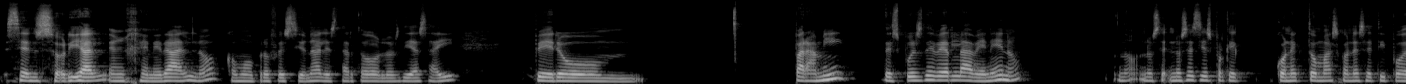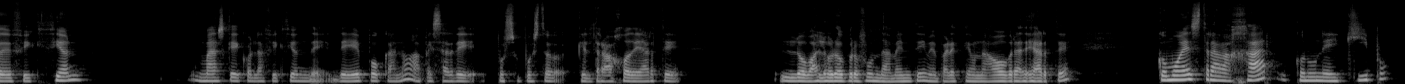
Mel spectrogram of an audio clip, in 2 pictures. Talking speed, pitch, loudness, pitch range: 145 wpm, 165 Hz, -29 LUFS, 155-185 Hz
